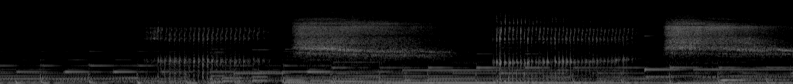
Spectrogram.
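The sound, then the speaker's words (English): Sleeping parents snore in slow, rasping, breathy waves, several long snores following one another at an even pace over a soft, steady musical background. “That was the sound of her parents sleeping.”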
